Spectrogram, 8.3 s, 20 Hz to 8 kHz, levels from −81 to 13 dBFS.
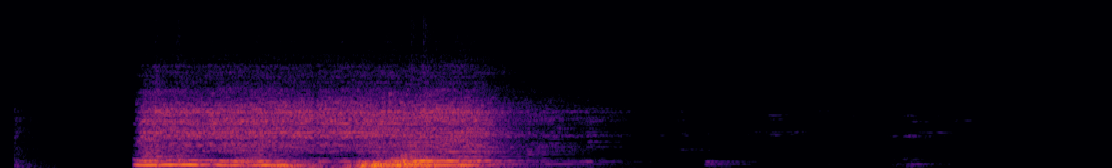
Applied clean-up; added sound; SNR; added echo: none; none; none; reverberation time 0.9 s.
